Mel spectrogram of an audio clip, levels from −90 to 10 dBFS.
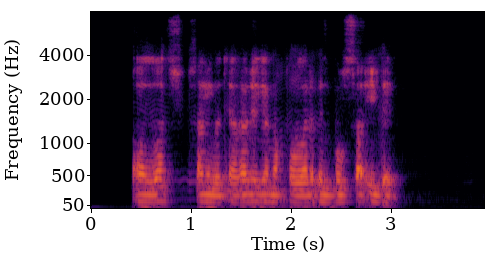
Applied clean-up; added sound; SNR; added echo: neural mask model DeepFilterNet 3.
